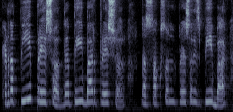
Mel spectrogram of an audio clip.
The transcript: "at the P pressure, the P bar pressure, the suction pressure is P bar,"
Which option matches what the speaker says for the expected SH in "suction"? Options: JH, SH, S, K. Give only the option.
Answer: S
